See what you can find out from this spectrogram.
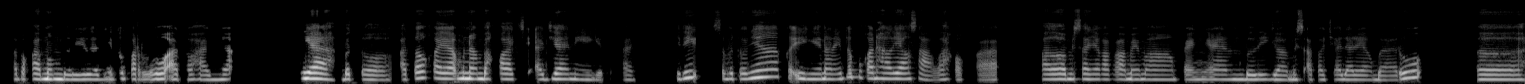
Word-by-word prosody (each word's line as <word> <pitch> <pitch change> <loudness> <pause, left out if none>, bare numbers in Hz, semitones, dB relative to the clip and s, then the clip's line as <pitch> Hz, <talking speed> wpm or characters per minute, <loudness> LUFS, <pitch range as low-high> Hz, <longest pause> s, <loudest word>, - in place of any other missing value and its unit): apakah 245 +1 -3
membeli 230 -2 +6
lainnya 230 +1 -3
itu 265 +2 -7
perlu 245 0 +2
atau 230 -1 -1
hanya 220 0 -4 0.7
iya, 265 -4 +9
betul 220 -3 -4
atau 280 +6 -2
kayak 265 -3 +2
menambah 260 -1 +6
koleksi 245 -1 -3
aja 245 +2 0
nih 225 -2 -5
gitu - - -34
kan. 215 - -14 0.4
Jadi 295 +6 +3 0.2
sebetulnya 290 +8 +1
keinginan 245 -1 -1
itu 260 +6 -4
bukan 275 -4 -3
hal 260 -1 -1
yang 260 -1 +1
salah 230 -2 -11
kok - - -14
Kak, - - -12 0.4
kalau 235 +1 +1
misalnya 240 -1 -4
Kakak 235 0 -8
memang 225 -1 -7
pengen 230 0 -5
beli 225 0 -2
gamis 225 0 -5
atau 220 0 -13
cadar 225 0 -7
yang 215 -1 -9
baru, 220 +9 -1 0.6
eee, 225 -1 -1
235 Hz, 155 wpm, -23 LUFS, 225-255 Hz, 0.7 s, iya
